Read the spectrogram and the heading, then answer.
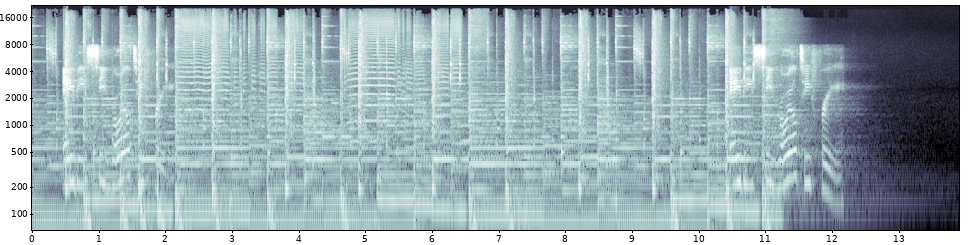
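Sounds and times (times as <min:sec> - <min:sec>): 
modern Latino music: 0:00.2 - 0:11.3.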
